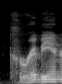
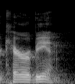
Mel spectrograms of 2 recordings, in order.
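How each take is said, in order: First: Caribbean stressed on RIB; first pronunciation of Caribbean. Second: Caribbean stressed on BE; second pronunciation of Caribbean. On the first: Host asks which way to say it, Caribbean as kuh-RIB-ee-un. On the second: Host offers the other way, Caribbean as care-uh-BEE-un. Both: Shown as a demonstration. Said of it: "Caribbean or Caribbean".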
